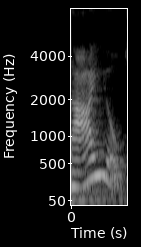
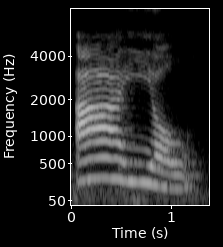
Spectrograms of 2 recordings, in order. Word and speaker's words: aisle: So, would you like a window seat or an aisle seat? Percebe que essa pronúncia aqui é bem diferente da escrita. Aisle.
